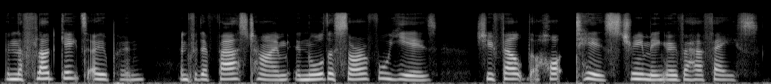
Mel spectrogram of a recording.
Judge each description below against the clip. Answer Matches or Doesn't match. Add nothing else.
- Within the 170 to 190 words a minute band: Matches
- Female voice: Matches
